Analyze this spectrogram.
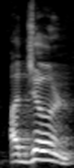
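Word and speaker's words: adjourn: भी आपको दी और जे का कांबिनेशन मिले दी के बाद के मिले तो आपको दी जो है उसको प्रोनाउंस नहीं करना है कांबिनेशन केवल मैंने अभी आपको क्या जॉइनिंग एडज्वाइनिंग नहीं का एडज्वाइनिंग एडीजे रन का प्रनंसीएशन क्या होगा क्या होगा एज्यूरें अजान का मतलब होता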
